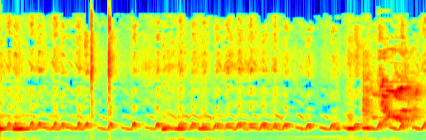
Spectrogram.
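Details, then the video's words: Cockatiel mating call played to stimulate birds to breed and teach them to sing; a fast, repeated warbling whistle of wavering notes runs throughout, with low thumping knocks and a brief clatter. "تحفيز طيور الكوكتيل على صوت محفز شغل الفيديو وستري بنفسك تعليم الكوكتيل التغريد"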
